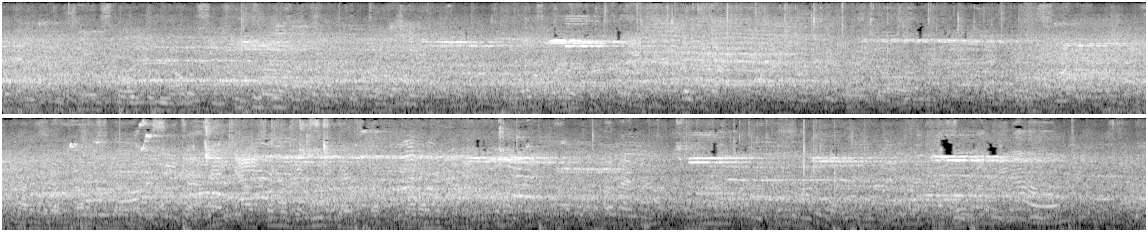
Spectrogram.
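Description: Many voices chatter and call out in a large echoing gym.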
